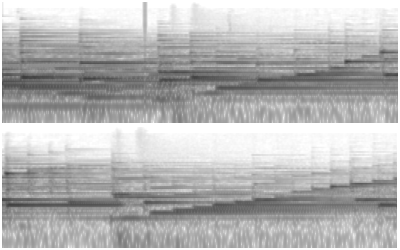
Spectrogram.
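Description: Solo piano music: flowing upward arpeggios whose notes ring on over one another, growing slightly softer toward the end.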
